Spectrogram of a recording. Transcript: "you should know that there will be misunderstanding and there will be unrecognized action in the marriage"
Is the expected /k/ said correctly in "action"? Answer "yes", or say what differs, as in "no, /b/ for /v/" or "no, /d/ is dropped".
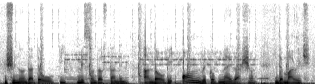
no, /k/ is dropped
